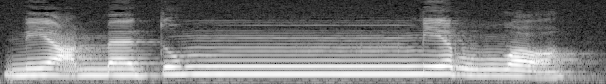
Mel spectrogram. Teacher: Ada idgham bila gunnah karena ada nun sukun yang bertemu dengan huruf ra. Dibaca nun sukunnya masuk ke ra tanpa dengung, jadi cukup ditekan. Mirra, ra dibaca secara tafkhim karena ra berbaris fathah, jadi bacanya tebal. · Tadarakahu ni'matum, tum ada idgham bi gunnah karena ada tanwin dhammah yang bertemu huruf mim. Dibaca tanwin dhammahnya masuk ke mim sambil berdengung.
